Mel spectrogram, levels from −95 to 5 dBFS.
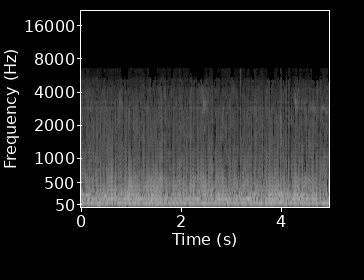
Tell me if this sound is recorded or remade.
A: remade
